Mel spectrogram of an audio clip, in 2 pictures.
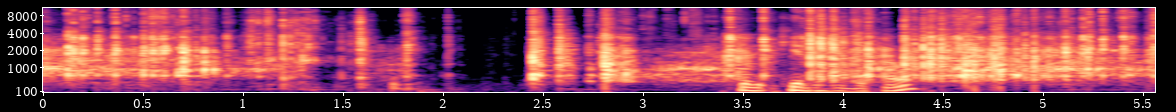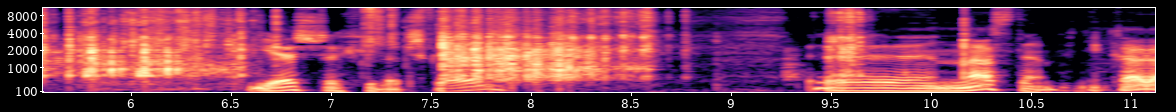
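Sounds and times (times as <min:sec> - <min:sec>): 
glass marbles dropping into lottery machine: 0:00.0 - 0:08.8
speech: 0:03.5 - 0:04.7, 0:06.6 - 0:08.2, 0:09.4 - 0:11.1.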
